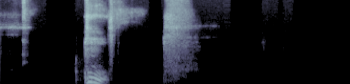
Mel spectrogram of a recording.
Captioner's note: clears throat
